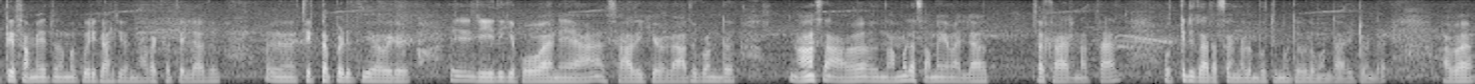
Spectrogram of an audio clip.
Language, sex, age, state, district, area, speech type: Malayalam, male, 60+, Kerala, Pathanamthitta, rural, spontaneous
